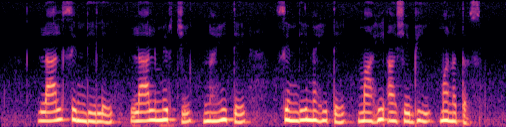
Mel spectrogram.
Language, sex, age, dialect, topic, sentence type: Marathi, female, 25-30, Northern Konkan, agriculture, statement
